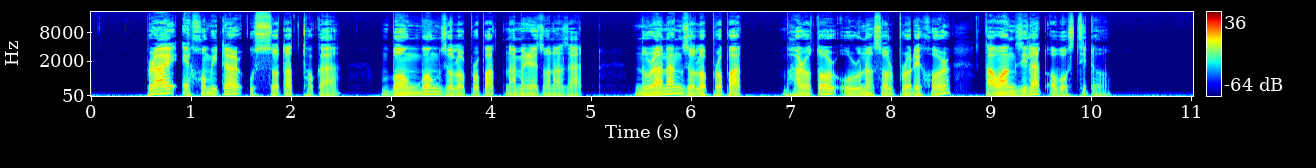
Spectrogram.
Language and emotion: Assamese, neutral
